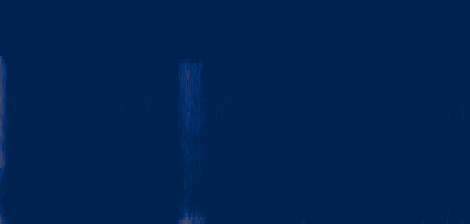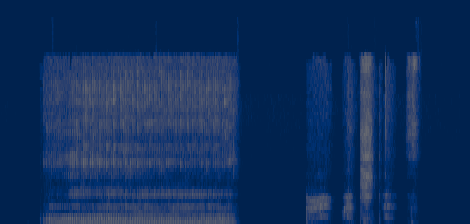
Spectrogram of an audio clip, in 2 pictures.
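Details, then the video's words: Gonzo the pug snoring indoors: a single long, loud, rattling snore lasting about two seconds, set between soft whispering and a few short breathy sounds. "Gonzo snoring pug"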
